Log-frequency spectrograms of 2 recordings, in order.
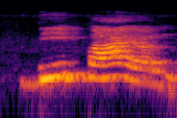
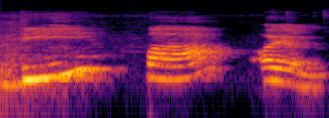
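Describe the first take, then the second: First: Said in the usual way. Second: দ্বিপায়ন stretched out very slowly, syllable by syllable; slow drawn out. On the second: Shown as a demonstration. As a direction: draw out দ্বিপায়ন slowly so the child hears each part. (দ্বিপায়ন খুব ধীরে টেনে টেনে বলা) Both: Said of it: "দেখো".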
